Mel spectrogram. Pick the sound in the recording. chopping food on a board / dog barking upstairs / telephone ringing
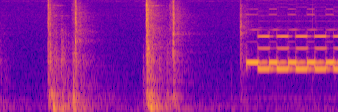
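telephone ringing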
